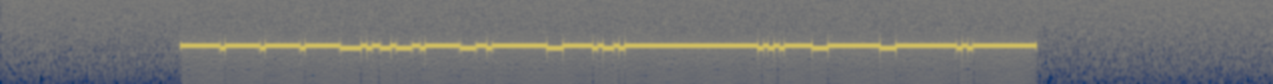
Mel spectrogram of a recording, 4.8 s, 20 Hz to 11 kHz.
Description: RTTY (50 baud, 170 Hz shift), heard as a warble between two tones, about 1650 Hz centre. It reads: NMDYMMX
